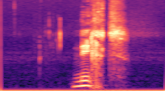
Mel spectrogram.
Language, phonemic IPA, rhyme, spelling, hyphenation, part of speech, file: Dutch, /nɪxt/, -ɪxt, nicht, nicht, noun, Nl-nicht.ogg
- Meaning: 1. female cousin; daughter of someone's uncle or aunt 2. niece; daughter of someone's brother or sister 3. niece; daughter of someone's brother- or sister-in-law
